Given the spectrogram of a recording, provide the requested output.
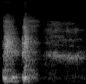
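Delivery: a short dry demo cough; quick throat-clearing cough. Shown as a demonstration. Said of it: "I'd cough".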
